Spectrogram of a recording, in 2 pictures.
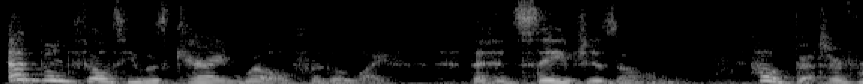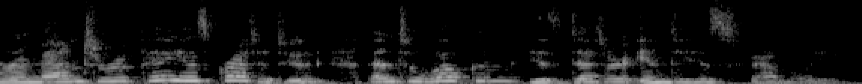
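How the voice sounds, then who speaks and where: A woman reading a story aloud as expressive, dramatic narration, with phrase endings that drop to a hushed breath. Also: fairly high pitch, a little fast, distant mic, slight background noise. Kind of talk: expressive scripted narration of a historical romance tale.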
